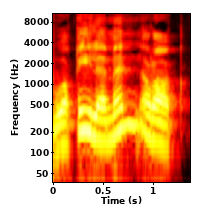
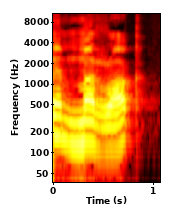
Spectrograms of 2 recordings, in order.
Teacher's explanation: We should merge, but we don't merge because of the breathless pause.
